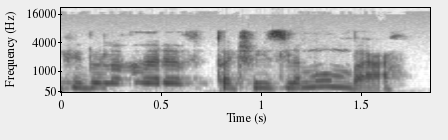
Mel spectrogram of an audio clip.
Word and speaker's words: Lumumba: So this January, we look at Patrice Lumumba.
